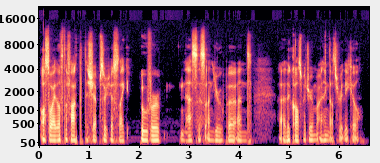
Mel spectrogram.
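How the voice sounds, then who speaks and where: A man's voice: sits low, flat delivery, fairly quick, no room sound. A man giving casual live reaction commentary as a gaming video creator.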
